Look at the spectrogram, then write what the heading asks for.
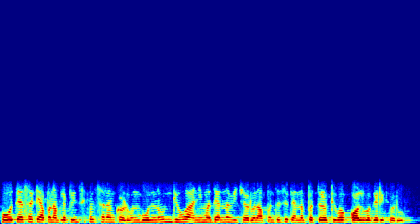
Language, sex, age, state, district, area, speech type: Marathi, female, 18-30, Maharashtra, Ahmednagar, rural, conversation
